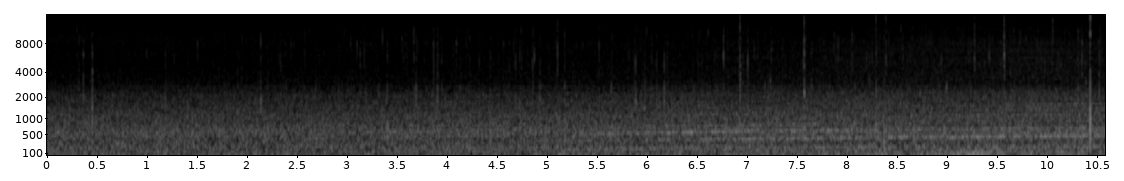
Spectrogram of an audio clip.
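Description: A train approaching: a steady hiss slowly grows louder, and a faint whine rises in pitch over the second half.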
